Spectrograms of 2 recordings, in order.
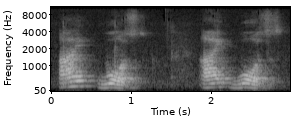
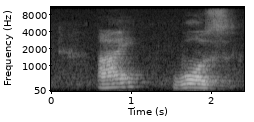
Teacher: la s que sea una s vibrada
